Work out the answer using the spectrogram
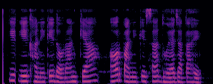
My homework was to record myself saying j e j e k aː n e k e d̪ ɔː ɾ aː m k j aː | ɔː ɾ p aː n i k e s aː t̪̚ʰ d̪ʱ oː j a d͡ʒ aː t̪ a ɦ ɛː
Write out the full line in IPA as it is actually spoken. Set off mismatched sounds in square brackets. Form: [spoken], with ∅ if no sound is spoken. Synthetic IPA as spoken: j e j e [kʰ] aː n e k e d̪ ɔː ɾ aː [n] k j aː | ɔː ɾ p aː n i k e s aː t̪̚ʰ d̪ʱ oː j a d͡ʒ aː t̪ a ɦ ɛː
